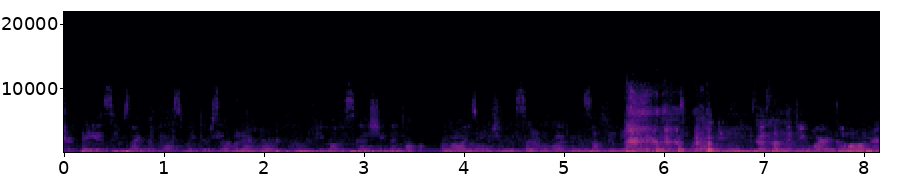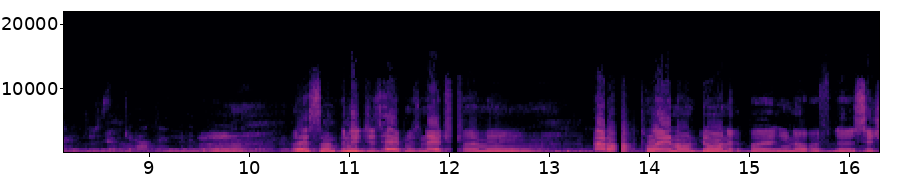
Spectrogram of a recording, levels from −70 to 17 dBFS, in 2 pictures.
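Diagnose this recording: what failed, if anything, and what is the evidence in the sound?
The network is dropping packets, and short concealed packet loss shows up at 0.81–0.85 s, 5.49–5.53 s and 15.55–15.61 s. The receiver bridged each gap of 20, 20 and 40 ms by carrying the previous sound forward and blending back, so you get a quick smear where that bit of audio went missing.

At 3.45–3.79 s there's a 320 ms hole filled entirely with continued sound and no silence. At 13.63–13.85 s, 200 ms is filled and ends in about 20 ms of silence before the audio picks up later. A long network dropout is the likely cause.

There's also a burst of packet loss at 11.99–12.15 s, where 140 ms is patched with extended sound that dies into about 30 ms of silence, and again at 14.81–14.89 s with a 60 ms patch. In both cases the concealment is held and turned down, then the real audio resumes further along with the middle gone.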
